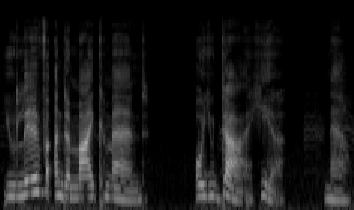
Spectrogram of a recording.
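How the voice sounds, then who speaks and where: A woman hosting a roleplay let's play, voicing dialogue deliberately and theatrically and adding her own commentary. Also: lowish voice, expressive, pushed and bright, no echo. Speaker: gaming channel host.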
